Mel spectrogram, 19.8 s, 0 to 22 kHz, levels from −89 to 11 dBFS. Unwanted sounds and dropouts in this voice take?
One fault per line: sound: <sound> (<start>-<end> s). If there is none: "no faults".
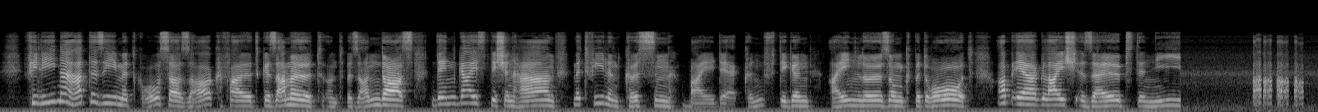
sound: laugh (18.8-19.6 s)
